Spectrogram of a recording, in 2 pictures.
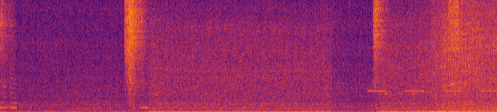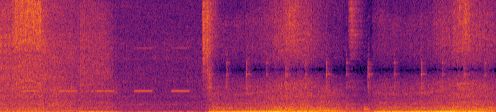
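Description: A truck's diesel engine idles and rumbles loudly.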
